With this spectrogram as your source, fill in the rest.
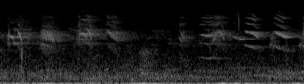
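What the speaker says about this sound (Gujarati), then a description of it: "કબૂતર અને પક્ષીઓ બધા કલરવ કરે છે." Pigeons and other birds chirp inside a rocky cave, with scattered high tweets, some echoing and some nearer, over a faint hollow background hum.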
